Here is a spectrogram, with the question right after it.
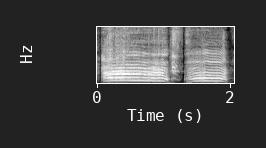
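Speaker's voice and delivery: high, loud frightened scream; imitating a daughter's horror-movie scream; imitated scream. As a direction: shriek like a scared kid. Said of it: "she's just like".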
